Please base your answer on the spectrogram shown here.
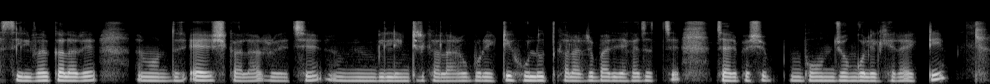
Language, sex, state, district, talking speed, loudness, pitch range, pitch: Bengali, female, Tripura, West Tripura, 135 wpm, -20 LUFS, 170-185 Hz, 180 Hz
